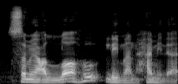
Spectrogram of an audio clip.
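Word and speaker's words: سمع الله لمن حمده: ফেলেছেন দেখুন সামি আল্লাহু সামি আল্লাহু লিমান হামিদা এটি হলো শব্দের সঠিক উচ্চারণ সামি আল্লাহু লিমান হামিদা সামি আল্লাহু লিমান হামিদা এটা সঠিক উচ্চারণ নয় থামতে হবে সেখানেই যেখানে মানুষ ওয়াকফ করবে ওয়াকফ না করলে সেখানে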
